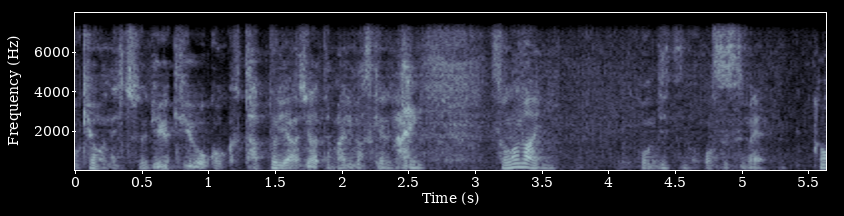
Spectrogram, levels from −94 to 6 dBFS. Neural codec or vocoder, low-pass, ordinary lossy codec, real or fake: vocoder, 22.05 kHz, 80 mel bands, HiFi-GAN; 7.2 kHz; none; fake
